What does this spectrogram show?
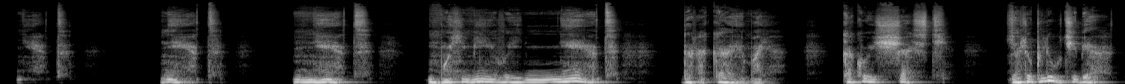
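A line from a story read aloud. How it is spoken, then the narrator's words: Slow whisper. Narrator (Russian): повторяла медленным шепотом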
